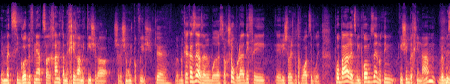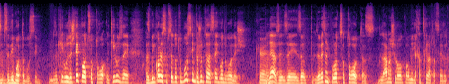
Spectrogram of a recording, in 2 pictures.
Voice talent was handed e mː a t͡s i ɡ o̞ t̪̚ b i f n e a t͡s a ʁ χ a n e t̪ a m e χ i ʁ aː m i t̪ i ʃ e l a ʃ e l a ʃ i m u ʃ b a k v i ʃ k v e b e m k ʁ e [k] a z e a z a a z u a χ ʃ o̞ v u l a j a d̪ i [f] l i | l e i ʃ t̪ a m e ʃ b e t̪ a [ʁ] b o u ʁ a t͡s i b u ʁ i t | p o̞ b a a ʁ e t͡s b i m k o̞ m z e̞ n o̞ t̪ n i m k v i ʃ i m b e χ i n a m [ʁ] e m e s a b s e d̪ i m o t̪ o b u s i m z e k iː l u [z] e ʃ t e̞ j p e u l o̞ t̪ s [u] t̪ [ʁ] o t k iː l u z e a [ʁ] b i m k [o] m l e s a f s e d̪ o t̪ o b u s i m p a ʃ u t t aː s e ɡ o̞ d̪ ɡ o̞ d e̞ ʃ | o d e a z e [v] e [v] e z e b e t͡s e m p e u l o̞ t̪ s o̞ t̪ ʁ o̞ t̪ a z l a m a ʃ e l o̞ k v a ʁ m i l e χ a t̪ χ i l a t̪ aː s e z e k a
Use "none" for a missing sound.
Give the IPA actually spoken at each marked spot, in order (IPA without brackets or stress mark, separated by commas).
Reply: k, f, χ, v, z, o, ʁ, z, o, z, z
